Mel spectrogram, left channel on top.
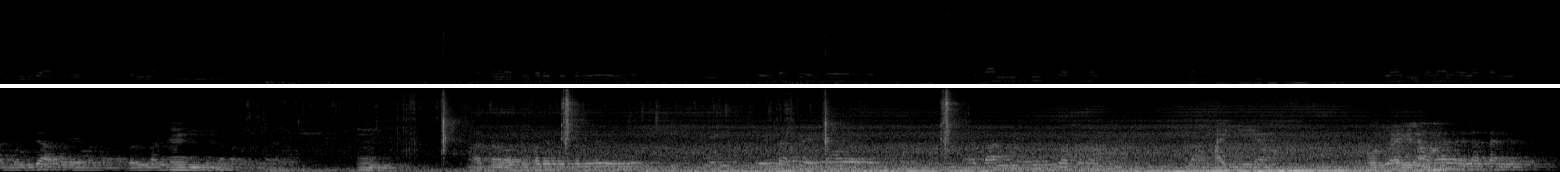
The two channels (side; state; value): left; quieter; 36.0 dB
